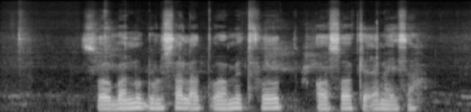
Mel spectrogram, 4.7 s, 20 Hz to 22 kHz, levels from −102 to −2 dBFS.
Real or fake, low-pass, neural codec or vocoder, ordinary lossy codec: fake; none; vocoder, 44.1 kHz, 128 mel bands, Pupu-Vocoder; none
